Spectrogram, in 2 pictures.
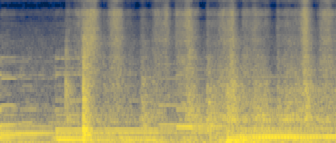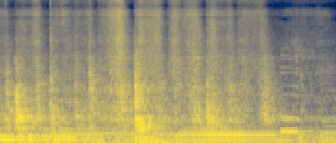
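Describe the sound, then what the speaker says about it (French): A small lacquer roller spreads thick paint across a metal table, making soft repeated rolling and rubbing strokes close up, with faint background hum between passes. "j'ai pris un petit rouleau de laquage comme ça ici pour faire une finition bien lisse, bien propre"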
